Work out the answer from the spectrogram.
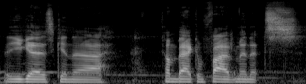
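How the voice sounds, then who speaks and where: A man's voice: medium pitch, little pitch movement, measured pace, bright, forceful tone, clear, resonant tone. A man chatting casually and jokingly as game master to his tabletop players.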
